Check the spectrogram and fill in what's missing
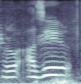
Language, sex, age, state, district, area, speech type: Assamese, male, 18-30, Assam, Barpeta, rural, spontaneous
